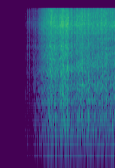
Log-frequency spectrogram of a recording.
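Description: Hissing sound effect of an animated logo intro: silence, then a noisy hiss, strongest in the highs, fades in about half a second in and holds steady.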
